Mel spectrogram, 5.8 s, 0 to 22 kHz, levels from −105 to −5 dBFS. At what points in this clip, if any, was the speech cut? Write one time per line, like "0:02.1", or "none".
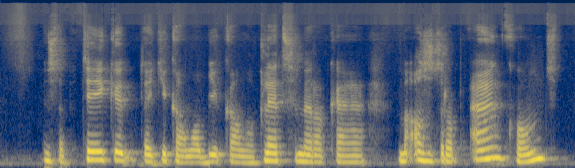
0:02.1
